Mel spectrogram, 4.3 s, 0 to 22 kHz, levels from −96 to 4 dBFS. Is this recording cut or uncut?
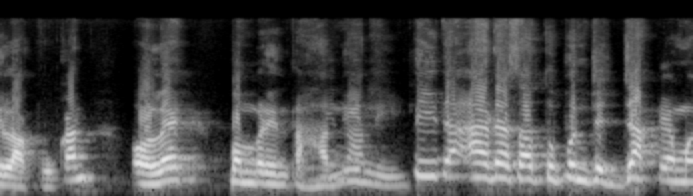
cut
